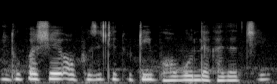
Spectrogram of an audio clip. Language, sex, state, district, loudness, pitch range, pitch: Bengali, female, West Bengal, Alipurduar, -16 LUFS, 200-235 Hz, 225 Hz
